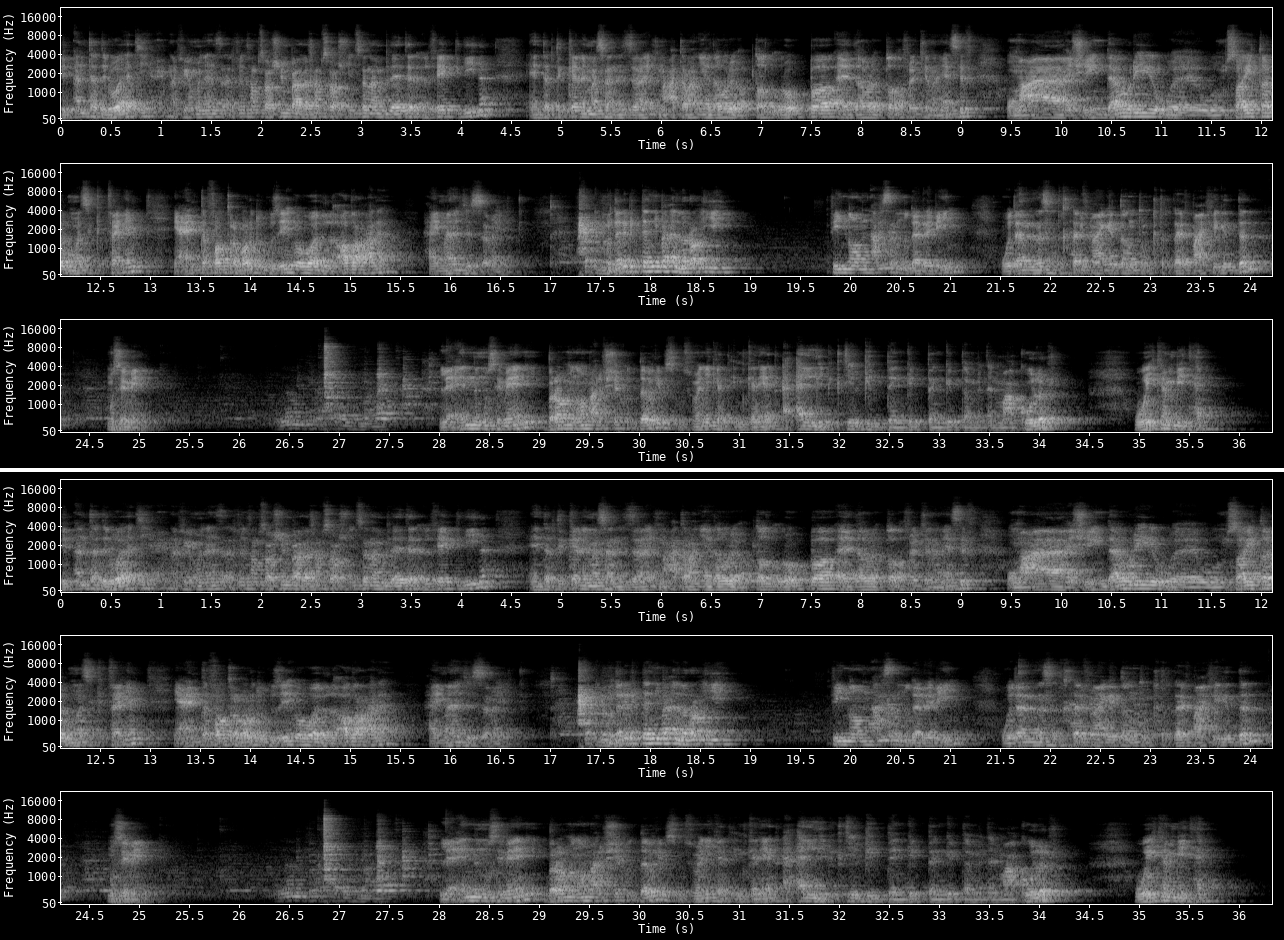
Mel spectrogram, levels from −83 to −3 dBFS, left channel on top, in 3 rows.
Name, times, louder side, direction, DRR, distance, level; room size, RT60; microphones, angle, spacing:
voice 1, 0.0-15.4 15.7-16.6 16.9-18.7 19.8-24.1 24.7-25.1 27.8-34.2 34.5-35.6, left 2 dB, 40° left, -1 dB, 0.4 m, -29 dB
sound 1, 17.0-28.6, right 1 dB, 75° right, 1.4 m, -40 dB
voice 2, 17.7-18.4 20.2-20.6 26.3-27.5, right 1 dB, 25° right, -4 dB, 0.6 m, -41 dB
2.5 x 2.2 x 3.2 m, 0.96 s
head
